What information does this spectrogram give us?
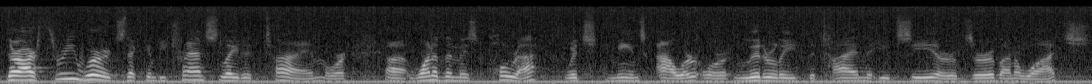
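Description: A middle-aged American man preaching a sermon from a church pulpit, in an earnest, measured way with emphatic stresses. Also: on the high side, background noise. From United States. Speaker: pastor. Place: church sanctuary, indoors. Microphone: podium mic on a stand.

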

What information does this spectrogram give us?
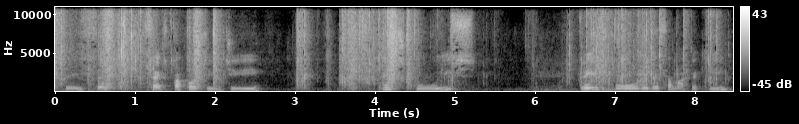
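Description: A woman showing her grocery haul at home, listing each item one by one in a relaxed, casual way. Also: mid-range voice, noisy background. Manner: slow, listing items one by one. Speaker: vlogger. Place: kitchen at home, indoors.

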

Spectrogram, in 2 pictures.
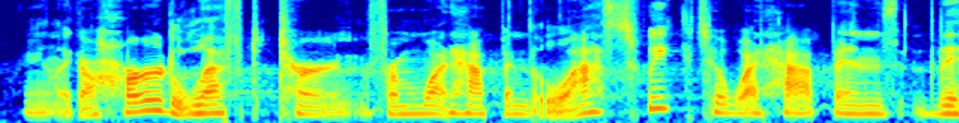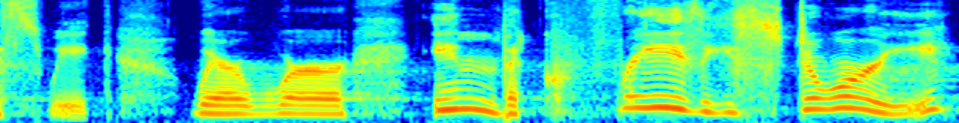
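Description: Creaky-voiced woman preaching in a reverberant hall. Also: medium pitch. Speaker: rabbi. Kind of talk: sermon. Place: large indoor sanctuary. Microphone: headset microphone. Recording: long reverberant hall echo.

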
